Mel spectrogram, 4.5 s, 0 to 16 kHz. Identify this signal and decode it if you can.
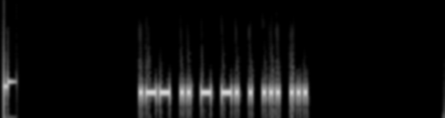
Morse code, heard as a keyed tone, about 36 wpm, 700 Hz. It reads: WITNESS
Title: Seven Letter Words - 35wpm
